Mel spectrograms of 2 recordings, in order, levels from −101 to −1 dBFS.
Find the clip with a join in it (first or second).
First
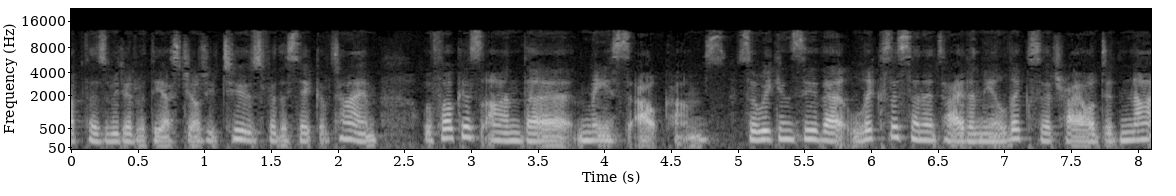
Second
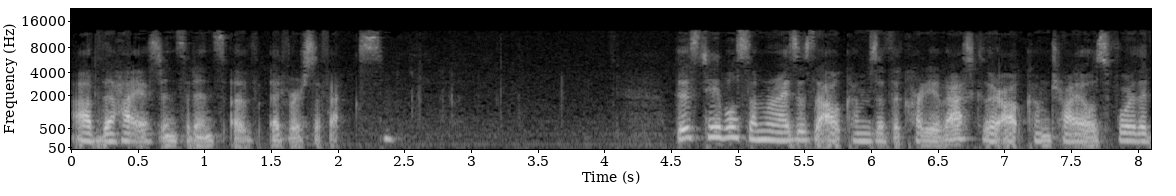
first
